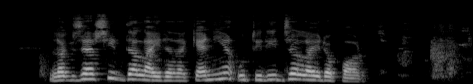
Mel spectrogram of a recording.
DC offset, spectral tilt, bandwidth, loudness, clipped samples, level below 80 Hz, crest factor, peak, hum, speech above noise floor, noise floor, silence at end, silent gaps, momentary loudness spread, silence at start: under 0.1%; -4.5 dB/octave; 11.5 kHz; -28 LUFS; under 0.1%; -84 dBFS; 16 dB; -12 dBFS; none; 22 dB; -50 dBFS; 0.2 s; none; 16 LU; 0.5 s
